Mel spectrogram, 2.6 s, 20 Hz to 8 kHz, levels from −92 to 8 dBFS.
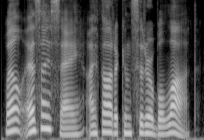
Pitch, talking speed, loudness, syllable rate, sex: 180 Hz, 210 wpm, -17 LUFS, 5.5 syllables/s, female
